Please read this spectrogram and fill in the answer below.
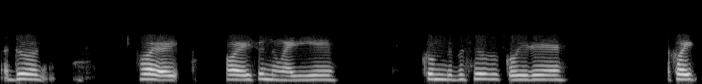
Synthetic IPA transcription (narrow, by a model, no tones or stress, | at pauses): a̰du | hoj | hojajsunuŋajɾie | kʰumdabasukowjɾe | akʰoj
